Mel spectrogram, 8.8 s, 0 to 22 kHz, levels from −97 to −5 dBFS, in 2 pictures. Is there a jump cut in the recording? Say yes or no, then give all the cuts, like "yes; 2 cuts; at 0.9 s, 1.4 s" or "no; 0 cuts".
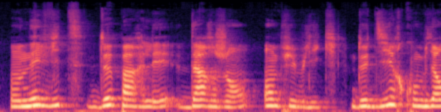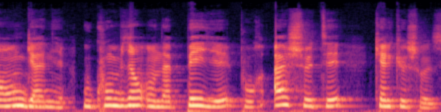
yes; 2 cuts; at 3.5 s, 5.2 s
